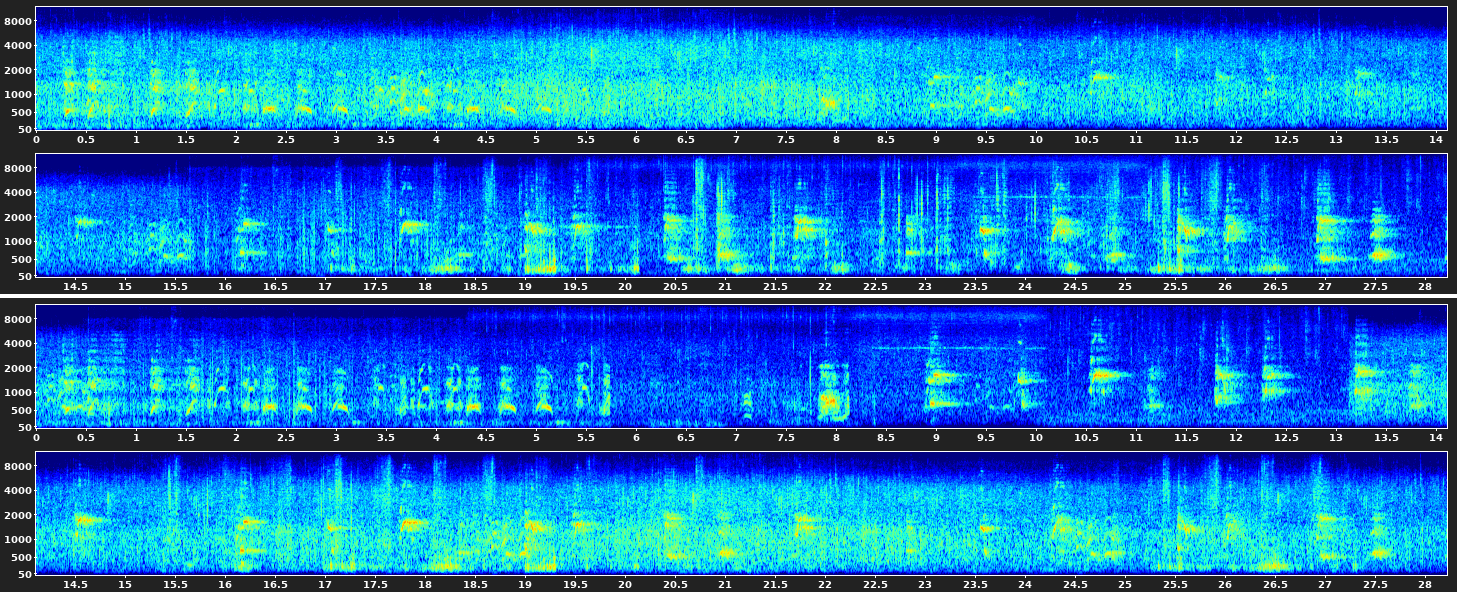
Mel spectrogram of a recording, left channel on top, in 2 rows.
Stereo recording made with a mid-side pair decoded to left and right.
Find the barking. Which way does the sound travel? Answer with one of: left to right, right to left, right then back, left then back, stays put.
right then back.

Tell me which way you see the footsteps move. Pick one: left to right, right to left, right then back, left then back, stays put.
left then back.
